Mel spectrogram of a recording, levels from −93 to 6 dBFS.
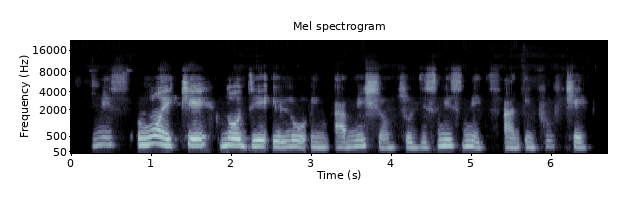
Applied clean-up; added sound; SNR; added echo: neural mask model Resemble Enhance denoiser.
